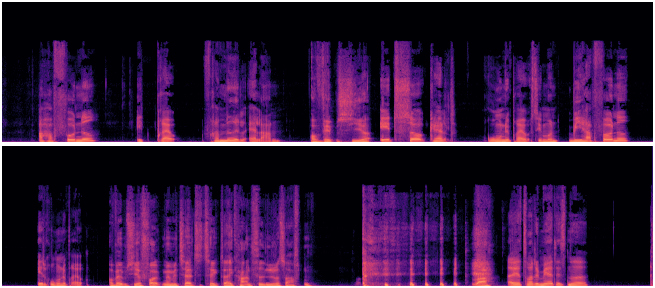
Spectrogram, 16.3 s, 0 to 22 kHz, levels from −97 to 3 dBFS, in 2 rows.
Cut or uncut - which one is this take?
uncut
